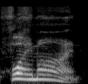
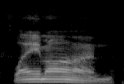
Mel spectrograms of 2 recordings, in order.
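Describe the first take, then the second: First: It is said with lively, excited energy. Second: It is said flatly, with bored low energy. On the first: "instead of going on there and he's like" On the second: "instead it's like"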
